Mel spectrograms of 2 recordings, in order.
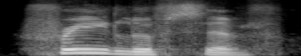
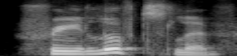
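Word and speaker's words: friluftsliv: phrase that is uh from norway and it's pronounced freelusive free free loofs live f-r-i-l-u-f-t-s-l-i-v free luftslive and this is an uh term describing open-air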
